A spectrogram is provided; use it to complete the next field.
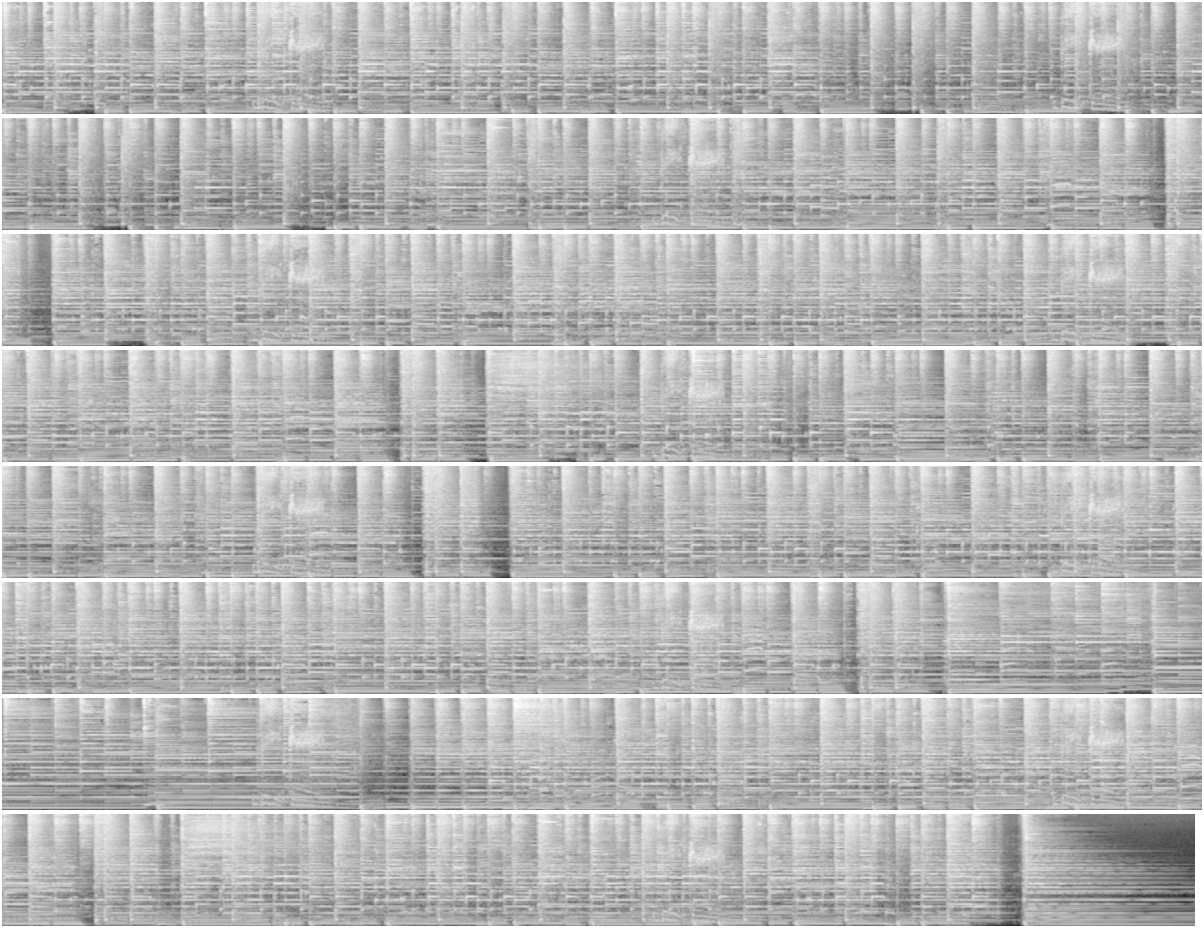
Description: Ionian/Major
acoustic guitar
banjo
bass guitar
drums
Pop Country
country rock
bluegrass
uplifting
driving
high energy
